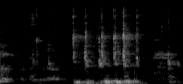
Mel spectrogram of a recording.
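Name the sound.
typing on a computer keyboard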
